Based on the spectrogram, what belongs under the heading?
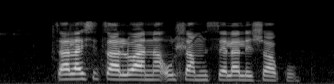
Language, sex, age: Tsonga, female, 23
